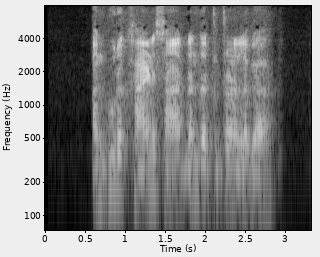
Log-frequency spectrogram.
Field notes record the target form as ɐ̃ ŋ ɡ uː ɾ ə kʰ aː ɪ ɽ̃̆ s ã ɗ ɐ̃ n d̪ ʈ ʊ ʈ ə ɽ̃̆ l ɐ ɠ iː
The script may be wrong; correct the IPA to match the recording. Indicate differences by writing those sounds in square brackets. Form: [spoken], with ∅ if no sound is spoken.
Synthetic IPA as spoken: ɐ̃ ŋ ɡ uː ɾ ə kʰ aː ɪ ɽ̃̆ s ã ɗ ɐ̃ n d̪ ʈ ʊ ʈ ə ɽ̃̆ l ɐ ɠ [aː]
